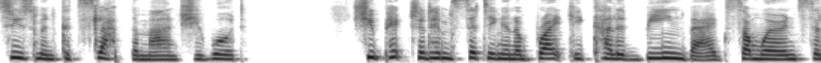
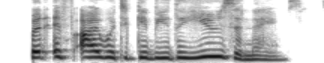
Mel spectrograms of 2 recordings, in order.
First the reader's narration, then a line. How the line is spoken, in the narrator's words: says Robin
